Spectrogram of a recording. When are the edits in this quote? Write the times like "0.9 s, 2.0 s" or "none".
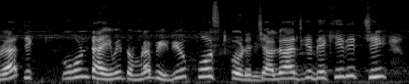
2.5 s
